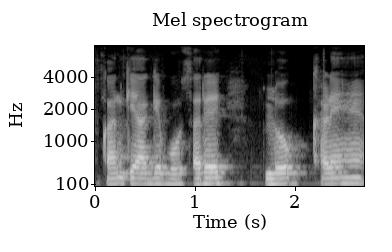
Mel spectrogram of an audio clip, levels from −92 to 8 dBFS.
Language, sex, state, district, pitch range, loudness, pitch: Hindi, male, Jharkhand, Deoghar, 110-115 Hz, -16 LUFS, 115 Hz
